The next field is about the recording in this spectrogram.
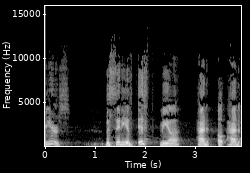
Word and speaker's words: Isthmia: there's a city called Isthmia. Okay, I don't have a lisp. It's spelled weird. I-S-T-H-M-I-A. Isthmia.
